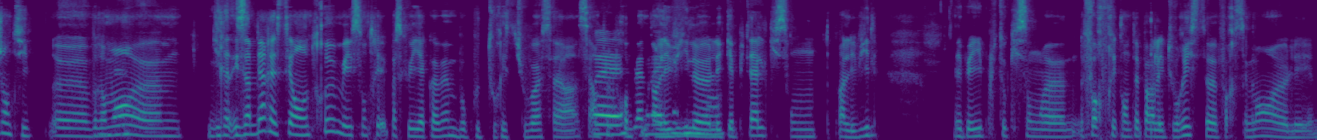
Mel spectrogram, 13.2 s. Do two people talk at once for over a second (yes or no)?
yes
